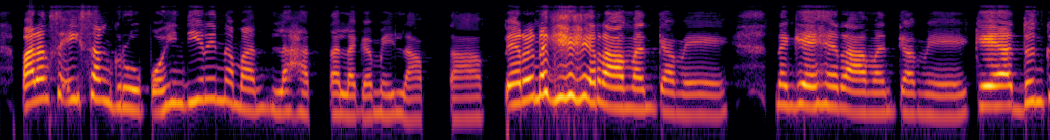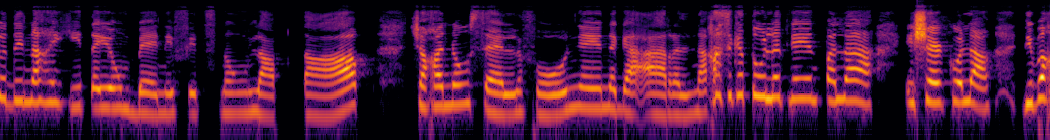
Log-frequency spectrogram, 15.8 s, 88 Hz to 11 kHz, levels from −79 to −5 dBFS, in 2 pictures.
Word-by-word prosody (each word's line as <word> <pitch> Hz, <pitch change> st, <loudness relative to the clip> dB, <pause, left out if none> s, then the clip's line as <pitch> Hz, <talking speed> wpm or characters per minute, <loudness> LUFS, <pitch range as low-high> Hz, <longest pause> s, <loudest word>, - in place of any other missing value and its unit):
parang 350 Hz, +6 st, +7 dB
sa 420 Hz, -, -4 dB
isang 365 Hz, -4 st, 0 dB
grupo 255 Hz, -3 st, -2 dB
hindi 320 Hz, +6 st, -2 dB
rin 365 Hz, -1 st, -5 dB
naman 265 Hz, -5 st, -4 dB
lahat 235 Hz, -1 st, -5 dB, 0.2 s
talaga 205 Hz, -2 st, -4 dB
may 215 Hz, -1 st, -10 dB
laptop, 190 Hz, -1 st, -11 dB
pero 315 Hz, +5 st, +5 dB
naghihiraman 325 Hz, -, +5 dB
kami, 215 Hz, -2 st, -6 dB, 0.4 s
naghihiraman 275 Hz, -6 st, +1 dB
kami, 215 Hz, -1 st, -7 dB
kaya 285 Hz, +1 st, +7 dB
dun 330 Hz, +5 st, -3 dB
ko 380 Hz, -, -5 dB
din 340 Hz, -2 st, -3 dB
nakikita 280 Hz, -5 st, -5 dB
yung 265 Hz, -2 st, -4 dB
benefits 225 Hz, -, -9 dB
nung 225 Hz, 0 st, -12 dB
laptop, 210 Hz, +3 st, -1 dB, 0.4 s
'tsaka 280 Hz, -1 st, 0 dB
nung 295 Hz, +2 st, -5 dB
cellphone, 225 Hz, +1 st, -4 dB
ngayon 265 Hz, 0 st, -3 dB
nag-aaral 215 Hz, -3 st, -2 dB
na 230 Hz, -, -3 dB
kasi 415 Hz, 0 st, 0 dB
katulad 405 Hz, -2 st, -1 dB
ngayon 365 Hz, 0 st, -3 dB
pala 345 Hz, -2 st, +1 dB, 0.2 s
i-share 320 Hz, 0 st, +6 dB
ko 320 Hz, 0 st, -1 dB
lang 285 Hz, -5 st, +2 dB, 0.2 s
'di 310 Hz, -, -4 dB
ba 380 Hz, -, +7 dB
270 Hz, 150 wpm, -22 LUFS, 220-325 Hz, 0.4 s, parang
